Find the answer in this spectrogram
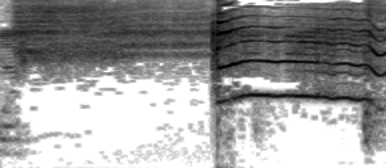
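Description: A breathy, hissing sound, then about a second and a half in, a child's high-pitched squeal that starts suddenly and is held steady.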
